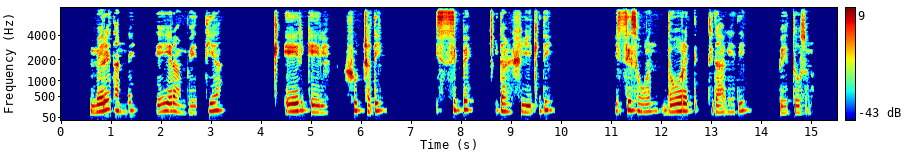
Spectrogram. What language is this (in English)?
Wolaytta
